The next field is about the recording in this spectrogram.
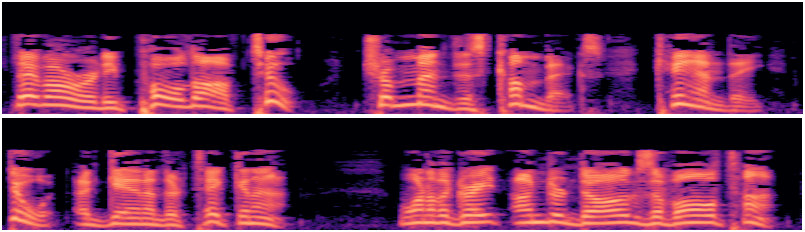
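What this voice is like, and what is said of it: Bad Howard Cosell impression. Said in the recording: “I am a bad impersonation of Howard Cosell”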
